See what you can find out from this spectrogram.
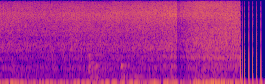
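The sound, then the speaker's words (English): Pieces of steak sizzle and spit in hot oil in a pan. A loud, steady frying hiss carries on and swells slightly, then breaks into several short, choppy bursts at the very end. “an empty bowl and a full bowl of steak ready to go in. That oil's quite hot.”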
